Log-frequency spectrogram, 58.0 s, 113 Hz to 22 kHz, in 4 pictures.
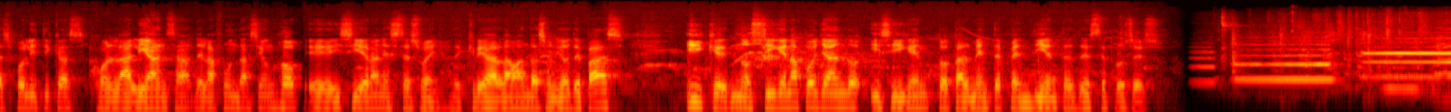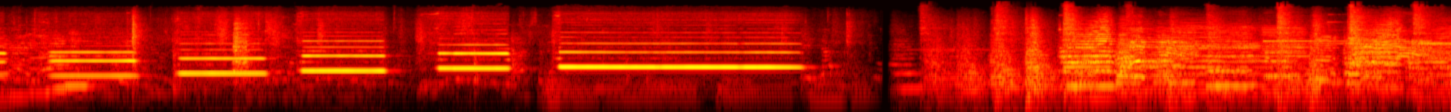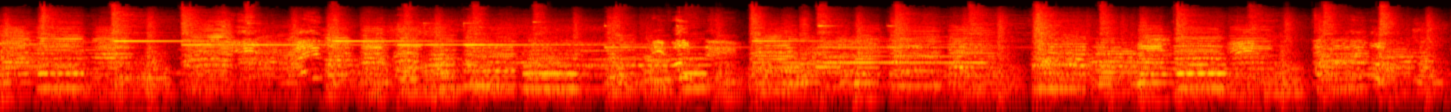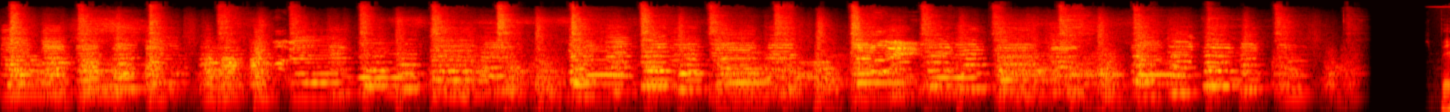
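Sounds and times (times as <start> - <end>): drums beating: 3.4 - 11.5, 23.4 - 56.4
trumpets and trombones: 3.4 - 19.4, 23.4 - 57.2
brass band playing: 3.4 - 22.8, 23.4 - 57.2.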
